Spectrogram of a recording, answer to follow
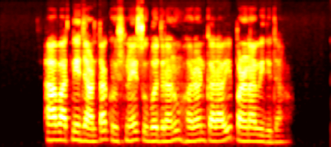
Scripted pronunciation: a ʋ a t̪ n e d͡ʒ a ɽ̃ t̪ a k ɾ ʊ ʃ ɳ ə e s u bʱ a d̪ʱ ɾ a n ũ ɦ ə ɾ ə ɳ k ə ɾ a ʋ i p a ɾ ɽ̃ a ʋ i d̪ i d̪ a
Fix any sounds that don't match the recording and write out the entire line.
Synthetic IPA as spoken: a ʋ a t̪ n e d͡ʒ a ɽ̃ t̪ a k ɾ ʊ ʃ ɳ ə e s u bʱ ə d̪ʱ ɾ a n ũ ɦ ə ɾ ə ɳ k ə ɾ a ʋ i p ə ɾ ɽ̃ a ʋ i d̪ i d̪ a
